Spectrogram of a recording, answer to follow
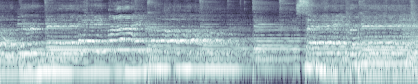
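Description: Three women singing a gospel worship song together with a live band accompanying, the sung notes held long over a steady low bass.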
